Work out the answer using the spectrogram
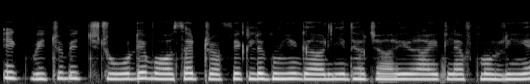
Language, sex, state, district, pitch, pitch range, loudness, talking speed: Hindi, female, Bihar, Katihar, 250 Hz, 240-255 Hz, -13 LUFS, 235 wpm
